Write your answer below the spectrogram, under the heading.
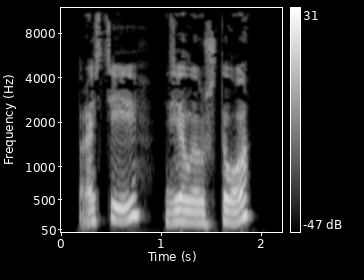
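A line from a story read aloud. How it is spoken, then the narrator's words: Snort. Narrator (Russian): хмыкнул он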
